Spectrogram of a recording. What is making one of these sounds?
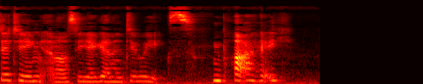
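A middle-aged woman speaks warmly and close to the microphone.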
